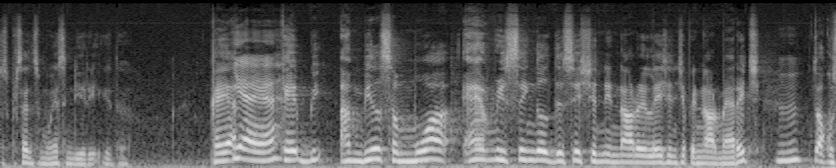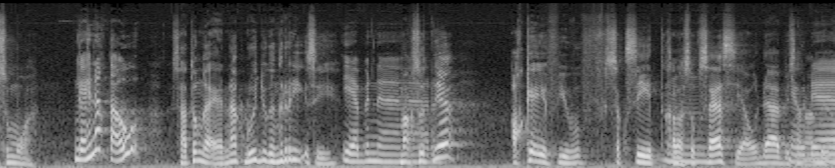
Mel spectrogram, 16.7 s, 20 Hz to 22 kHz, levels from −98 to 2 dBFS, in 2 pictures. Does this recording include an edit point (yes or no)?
no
